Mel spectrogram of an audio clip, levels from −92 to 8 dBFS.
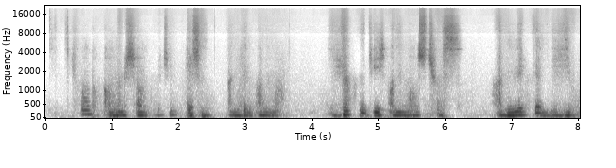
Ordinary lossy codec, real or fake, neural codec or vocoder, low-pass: Opus, 24 kbps; fake; codec, 44.1 kHz, 0.9 kbps, DAC; 19.8 kHz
